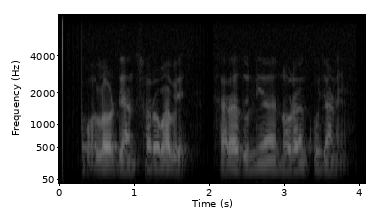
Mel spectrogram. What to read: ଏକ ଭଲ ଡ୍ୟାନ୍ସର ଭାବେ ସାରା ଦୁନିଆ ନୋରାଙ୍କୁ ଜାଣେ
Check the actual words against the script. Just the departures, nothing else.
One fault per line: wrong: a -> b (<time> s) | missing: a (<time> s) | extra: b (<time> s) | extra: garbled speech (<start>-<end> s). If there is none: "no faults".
no faults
